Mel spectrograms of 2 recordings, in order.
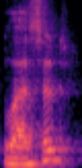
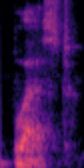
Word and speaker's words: blessed: that to show that there is an accent on that ed and so you do hear it otherwise if you are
